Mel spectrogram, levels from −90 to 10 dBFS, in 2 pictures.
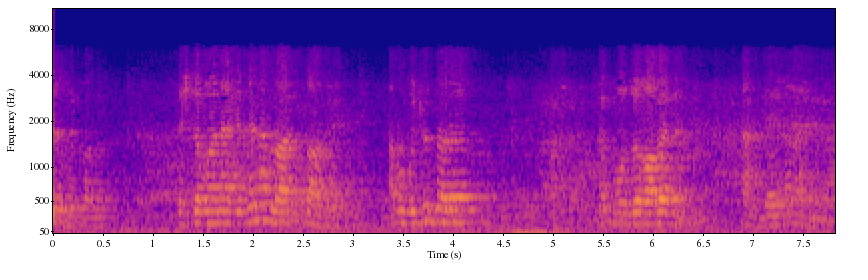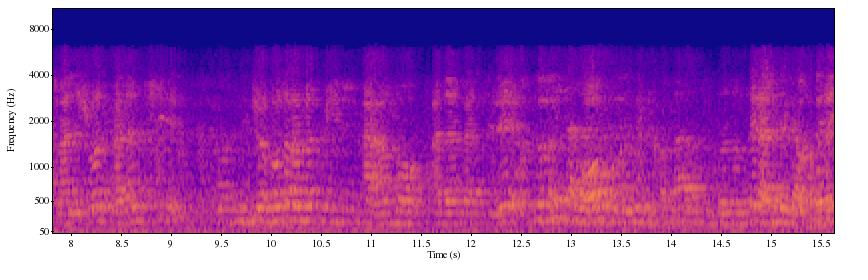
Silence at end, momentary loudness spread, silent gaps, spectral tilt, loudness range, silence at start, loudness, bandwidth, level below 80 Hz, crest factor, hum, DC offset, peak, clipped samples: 0 s; 14 LU; none; -7 dB/octave; 3 LU; 0 s; -29 LUFS; 6.6 kHz; -44 dBFS; 18 dB; none; under 0.1%; -10 dBFS; under 0.1%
